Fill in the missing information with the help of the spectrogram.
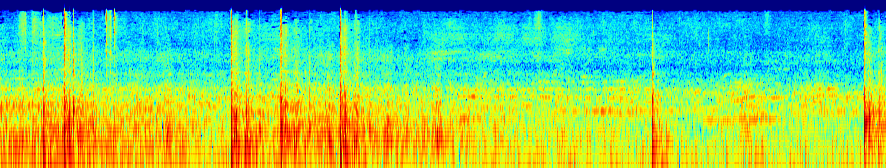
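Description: Aerial firework shells bursting: a series of sharp bangs, about seven in all, most in the first three and a half seconds, then one about six and a half seconds in and another near the end.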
